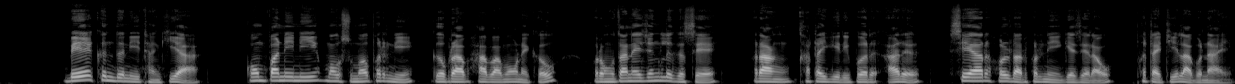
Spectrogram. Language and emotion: Bodo, neutral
